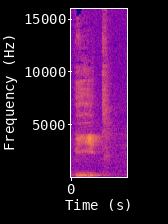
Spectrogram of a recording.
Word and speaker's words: beat: 근데 주의할 거는 우리나라 사람들이 영어 발음을 할 때 장음을 잘 신경을 안 쓰세요. 그래서 이게 비슷한 단어가 bit가 있죠. – bit. – 네. 근데 이거는 beat 길죠.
